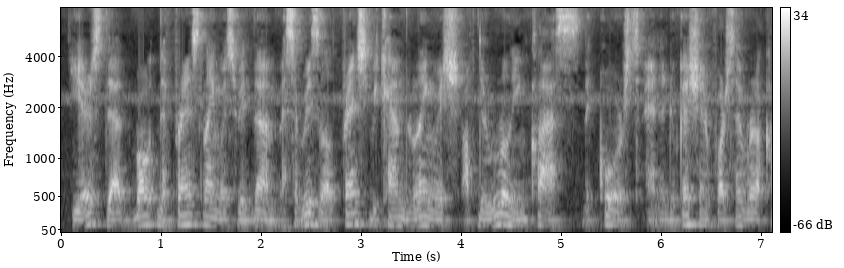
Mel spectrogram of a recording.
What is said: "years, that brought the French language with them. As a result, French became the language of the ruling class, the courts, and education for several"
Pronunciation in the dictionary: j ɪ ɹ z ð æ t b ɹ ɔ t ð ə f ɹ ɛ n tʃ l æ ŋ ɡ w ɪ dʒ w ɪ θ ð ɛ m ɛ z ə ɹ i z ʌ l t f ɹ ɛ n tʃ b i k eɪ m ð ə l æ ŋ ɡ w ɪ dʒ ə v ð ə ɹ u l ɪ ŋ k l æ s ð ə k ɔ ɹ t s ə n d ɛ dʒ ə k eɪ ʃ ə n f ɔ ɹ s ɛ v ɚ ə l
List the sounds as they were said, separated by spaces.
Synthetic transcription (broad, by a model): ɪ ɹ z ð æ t b ɔ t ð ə f ɹ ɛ n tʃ l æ ŋ ɡ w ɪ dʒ w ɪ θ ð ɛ m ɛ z ə ɹ i z ʌ l t f ɹ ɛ n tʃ b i k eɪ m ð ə l æ ŋ ɡ w ɪ dʒ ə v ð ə ɹ u l ɪ ŋ k l æ s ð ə k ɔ ɹ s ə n ɛ dʒ ə k eɪ ʃ ə n f ɔ ɹ s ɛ v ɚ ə l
